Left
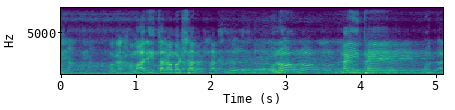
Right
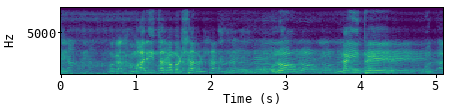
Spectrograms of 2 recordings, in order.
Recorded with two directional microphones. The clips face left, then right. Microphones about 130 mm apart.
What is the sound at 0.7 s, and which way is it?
A man's voice, 20° left (ahead or behind).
